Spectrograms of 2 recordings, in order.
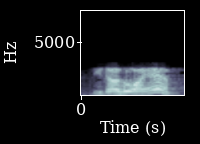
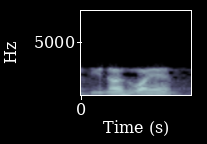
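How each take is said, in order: First: Raised, louder indignant demand; pompous British major. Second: Said in the usual way. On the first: Retold or imitated. Pompous major demanding the Aussies salute him, indignant. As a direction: puff up and demand your due. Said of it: "he looks back and goes". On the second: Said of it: "it's a very poignant question".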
